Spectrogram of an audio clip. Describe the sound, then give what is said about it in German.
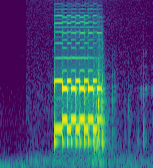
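A single loud burst of telephone bell ringing in a jingle, a rapid metallic trill lasting about half a second, then cutting off into near silence with faint low background noise. “Ja, wir haben Jingles gemacht.”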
